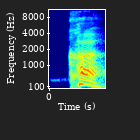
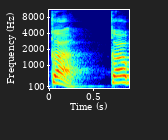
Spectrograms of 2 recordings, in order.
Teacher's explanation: ऐसे क बोलेंगे तो यहाँ श्वास नहीं लड़ेगी, और जैसे बोलेंगे भैया ख श्वास लड़ जाएगी। तो जिसमें श्वास लड़ेगी वो आपका महाप्राण, और जिसमें श्वास नहीं लड़ेगी अल्प प्राण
